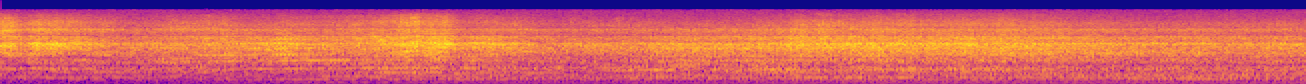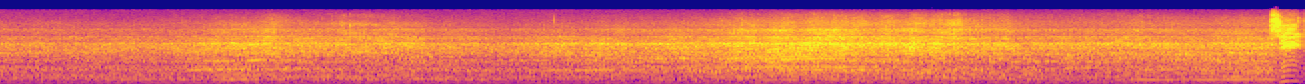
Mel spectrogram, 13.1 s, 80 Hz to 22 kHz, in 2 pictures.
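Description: Pro stock cars race at Monadnock Speedway in 1991, a continuous roar of engines heard from a distance as cars run side by side down the back straightaway, with a steady crowd-and-track ambience beneath.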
